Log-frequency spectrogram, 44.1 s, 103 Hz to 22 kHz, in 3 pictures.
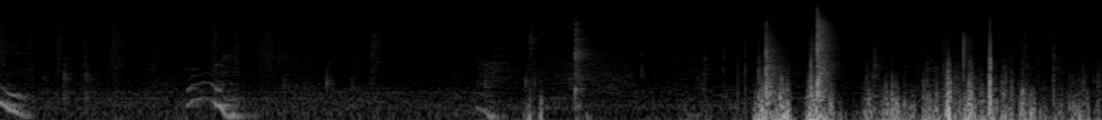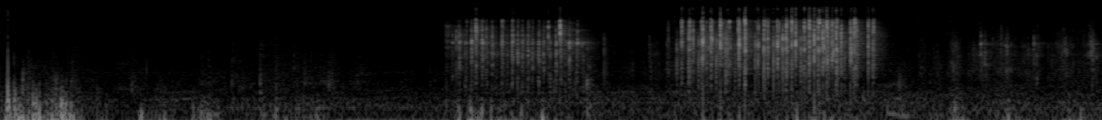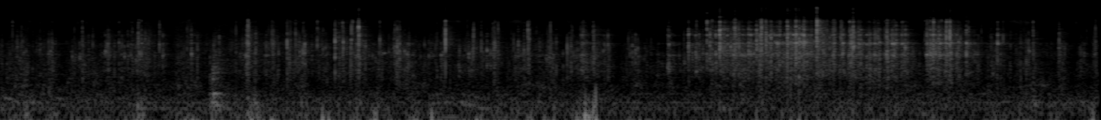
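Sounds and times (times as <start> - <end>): wooden massage roller clicking: 20.7 - 44.0.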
